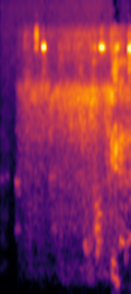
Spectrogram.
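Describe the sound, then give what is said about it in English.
A dog whimpers and lets out a short bark near the end while going at its owner during an interview, over a steady hissing background noise. “Is your dog attacking you right now?”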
